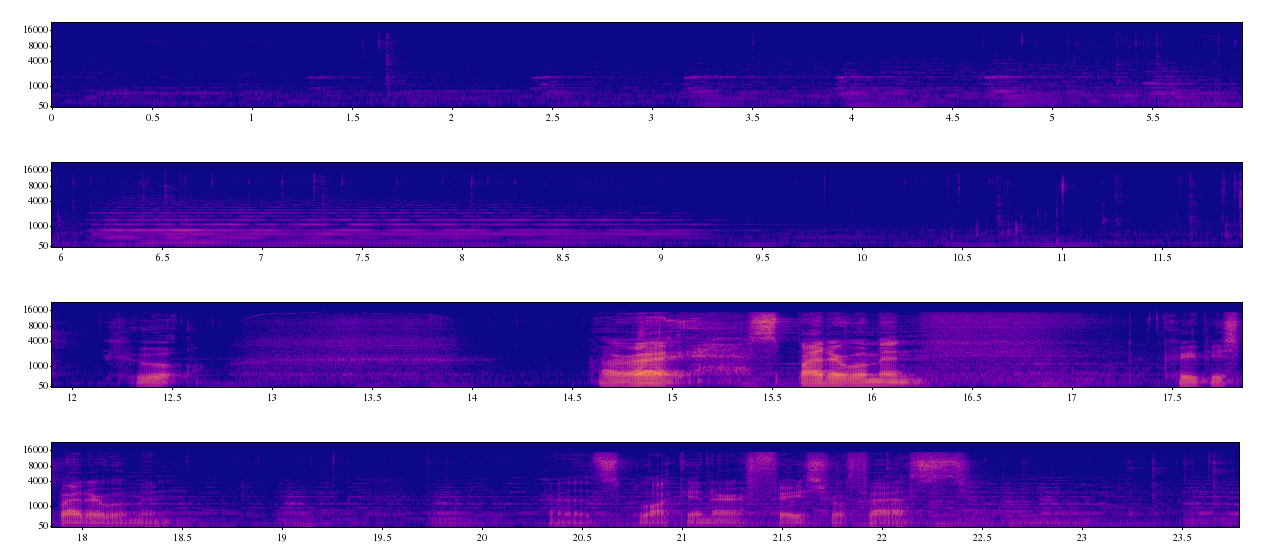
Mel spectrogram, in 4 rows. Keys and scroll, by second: 5.2 1, 6.5 1, 11.9 f, 14.8-15.8 typing, 21.1-23.7 typing.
